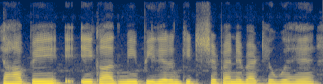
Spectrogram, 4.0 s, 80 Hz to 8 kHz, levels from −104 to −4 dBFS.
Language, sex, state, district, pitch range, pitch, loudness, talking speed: Hindi, female, Uttar Pradesh, Lalitpur, 165-175 Hz, 170 Hz, -13 LUFS, 195 wpm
